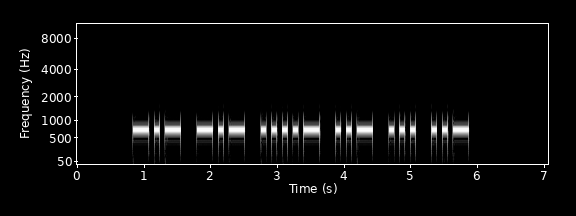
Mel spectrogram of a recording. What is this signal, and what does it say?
Morse code, heard as a keyed tone, about 15 wpm, 700 Hz. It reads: KK4USU
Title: USA Call Signs - 6 Characters - Repeated 3x - 15wpm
